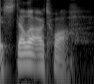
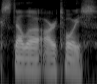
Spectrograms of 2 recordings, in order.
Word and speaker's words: Stella Artois: And you have to say it like that. – Exactly. – Or else it's like Stella Artois. And then it doesn't taste as good.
